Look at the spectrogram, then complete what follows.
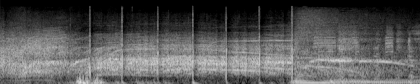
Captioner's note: crowd cheering; funky music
